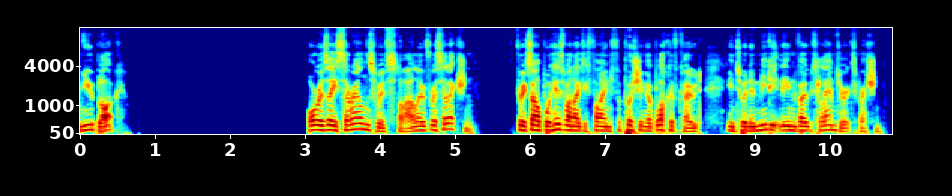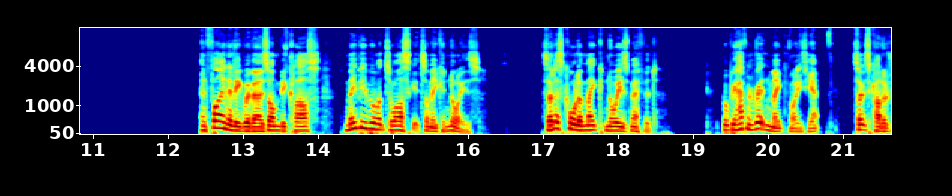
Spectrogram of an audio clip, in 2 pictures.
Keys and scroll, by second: 2.2 Return, 2.8 super+z, 5.9 alt+super+j.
